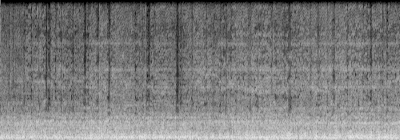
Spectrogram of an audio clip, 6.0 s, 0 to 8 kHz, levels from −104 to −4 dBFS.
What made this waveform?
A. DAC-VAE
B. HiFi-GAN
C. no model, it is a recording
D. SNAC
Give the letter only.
B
